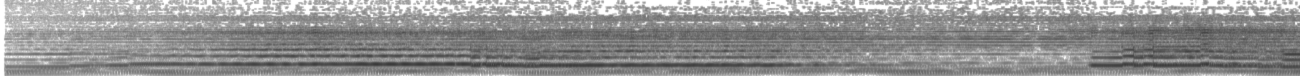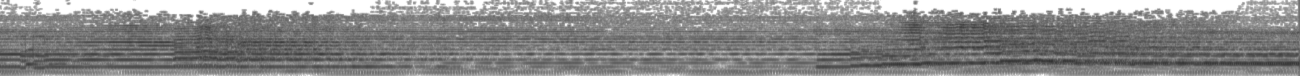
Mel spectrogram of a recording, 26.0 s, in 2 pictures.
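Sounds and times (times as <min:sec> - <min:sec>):
flute: 0:00.0 - 0:25.9.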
